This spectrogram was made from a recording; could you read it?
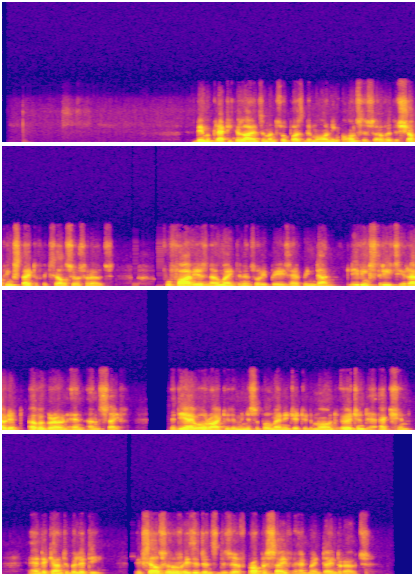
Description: Afrikaans soundbites by Cllr Dewald Hattingh and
